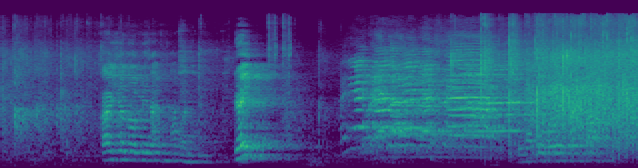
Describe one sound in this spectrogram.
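A group of children shout and chant together on a stage.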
